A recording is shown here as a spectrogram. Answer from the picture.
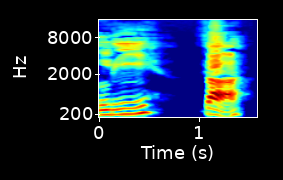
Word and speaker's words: Litha: Uh, Letha pronounced Letha. Letha. I'll say Letha.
